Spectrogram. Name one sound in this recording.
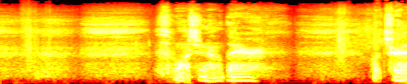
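Dry leaves rustle as a hand brushes them.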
